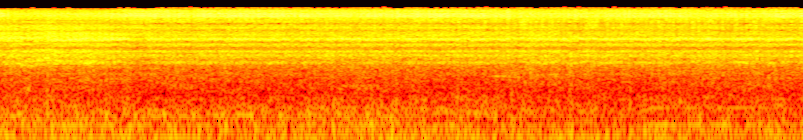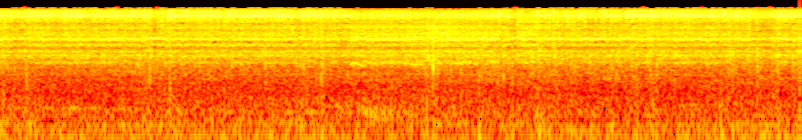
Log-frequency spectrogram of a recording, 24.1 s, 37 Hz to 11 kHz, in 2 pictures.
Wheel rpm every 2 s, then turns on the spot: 120, 120, 110, 120, 120, 110, 120, 110, 110, 110, 120, 110.
none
